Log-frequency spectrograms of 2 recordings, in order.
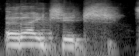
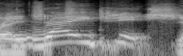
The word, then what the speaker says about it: Rajcic: Could we just clear up exactly how it is pronounced? – Rajcic. So Rajcic.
